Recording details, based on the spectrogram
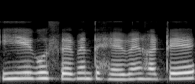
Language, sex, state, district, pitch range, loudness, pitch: Bhojpuri, female, Bihar, Muzaffarpur, 250-275 Hz, -13 LUFS, 260 Hz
